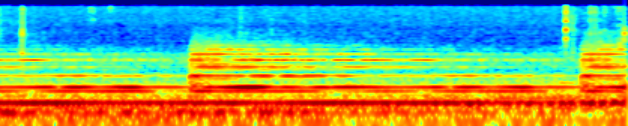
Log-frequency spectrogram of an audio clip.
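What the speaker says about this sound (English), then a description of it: "church bell, maybe. Who's ringing the bell?" A church bell tolls in the video game Silent Hill, two resonant strikes a few seconds apart, each one ringing out and sustaining under a low ambient hum.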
